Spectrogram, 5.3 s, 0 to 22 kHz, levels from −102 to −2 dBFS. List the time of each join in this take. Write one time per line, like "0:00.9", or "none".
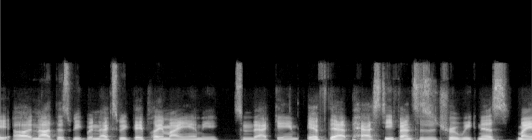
0:02.4
0:03.0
